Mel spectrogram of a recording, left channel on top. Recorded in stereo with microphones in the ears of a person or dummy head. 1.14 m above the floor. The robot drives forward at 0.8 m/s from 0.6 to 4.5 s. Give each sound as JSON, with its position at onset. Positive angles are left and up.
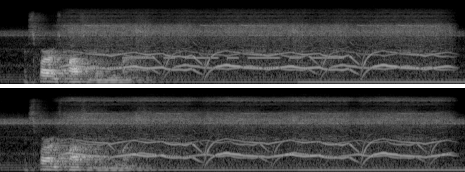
{"t": 0.2, "sound": "a man speaking", "side_deg": 35, "distance_m": 1.1}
